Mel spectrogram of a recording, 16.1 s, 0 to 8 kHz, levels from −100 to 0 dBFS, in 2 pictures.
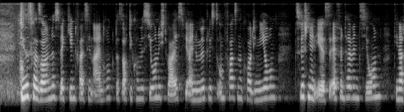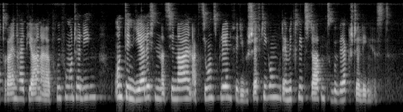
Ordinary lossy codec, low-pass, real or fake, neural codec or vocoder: none; none; real; none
